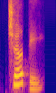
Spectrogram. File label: "chirpy", Indian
